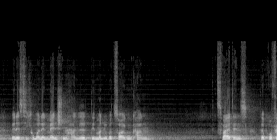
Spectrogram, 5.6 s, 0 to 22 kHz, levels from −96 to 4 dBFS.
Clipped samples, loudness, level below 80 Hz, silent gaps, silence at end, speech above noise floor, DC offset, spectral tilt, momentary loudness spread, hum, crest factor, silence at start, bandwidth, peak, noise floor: under 0.1%; -21 LUFS; -68 dBFS; none; 0 s; 33 dB; under 0.1%; -7 dB/octave; 8 LU; none; 18 dB; 0 s; 12.5 kHz; -4 dBFS; -53 dBFS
